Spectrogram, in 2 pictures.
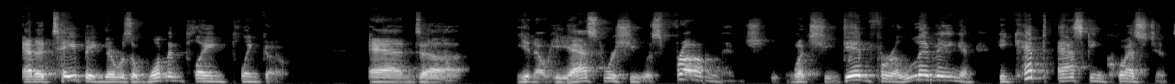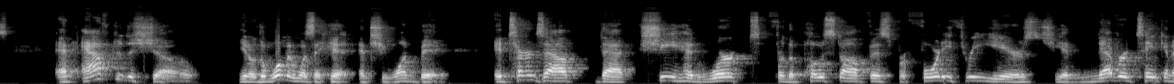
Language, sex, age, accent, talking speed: English, male, 50-69, American, 165 wpm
